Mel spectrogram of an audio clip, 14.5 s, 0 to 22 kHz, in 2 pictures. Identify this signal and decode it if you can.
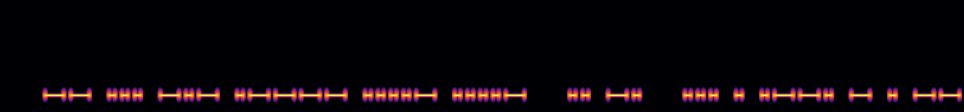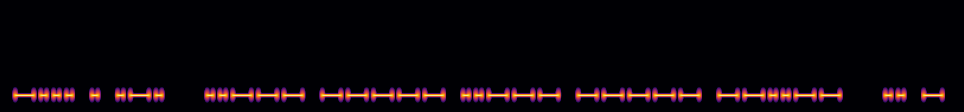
Morse code, heard as a keyed tone, about 25 wpm, 600 Hz. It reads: MSK144 IN SEPTEMBER 2020, IT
